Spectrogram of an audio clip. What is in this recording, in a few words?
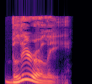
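"blearily", British English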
